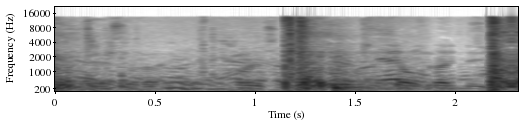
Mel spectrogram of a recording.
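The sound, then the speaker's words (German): Gunshots from Kurdish Peshmerga fighters lying prone on a shooting range near Erbil, firing at a target: a few sharp, loud cracks breaking through a man's continuous talk. “Drei kurdische Kämpfer liegen auf dem Boden und schießen dreimal auf eine ihnen zugewiesene Zielscheibe.”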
